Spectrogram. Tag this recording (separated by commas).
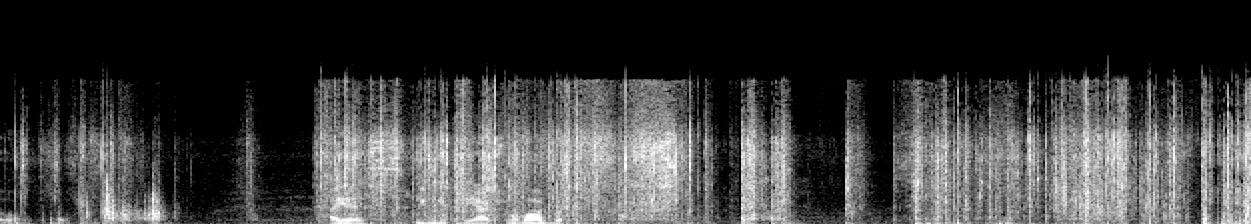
Crackle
